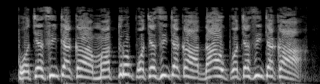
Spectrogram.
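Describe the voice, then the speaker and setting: In a cartoonish character voice with an extremely high pitch, the speaker goes sing-song at a moderate pace. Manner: repetitive sing-song hawker's patter.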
